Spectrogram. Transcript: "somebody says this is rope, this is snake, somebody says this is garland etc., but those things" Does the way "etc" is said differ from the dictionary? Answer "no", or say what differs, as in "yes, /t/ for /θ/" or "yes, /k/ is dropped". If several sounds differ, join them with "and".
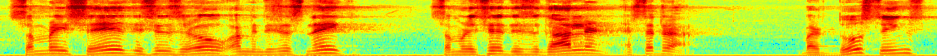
no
